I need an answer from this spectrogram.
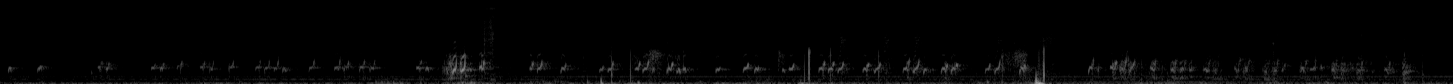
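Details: Pet guinea pigs Luna and Chip: a long run of short, low-pitched chuttering bursts repeated several times a second, with a steady faint hum underneath and a few sharp clicks and knocks.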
